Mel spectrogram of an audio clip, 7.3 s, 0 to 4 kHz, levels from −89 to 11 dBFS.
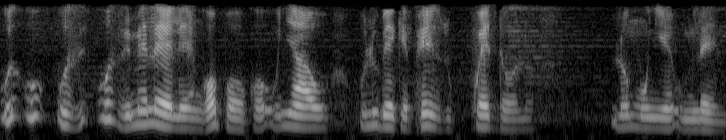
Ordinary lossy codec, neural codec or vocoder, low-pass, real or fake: MP3, 24 kbps; none; 3.6 kHz; real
